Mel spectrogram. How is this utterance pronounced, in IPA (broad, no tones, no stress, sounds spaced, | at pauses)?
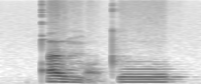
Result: qʼ u m ɔ̰ tʼ u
